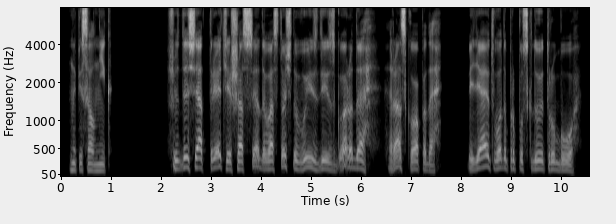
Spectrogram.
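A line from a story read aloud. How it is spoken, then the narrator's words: Plain. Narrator (Russian): ответил Соумс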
